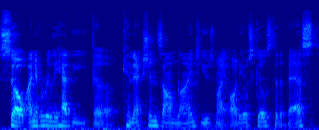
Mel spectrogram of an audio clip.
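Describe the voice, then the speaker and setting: The man's voice has a medium pitch and a bright, sharp tone. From Rhode Island. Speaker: podcast co-host. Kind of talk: casual chat.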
